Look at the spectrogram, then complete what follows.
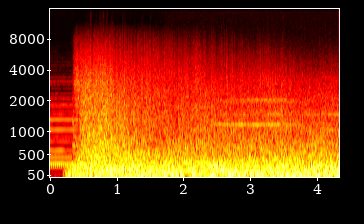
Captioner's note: rocket launching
